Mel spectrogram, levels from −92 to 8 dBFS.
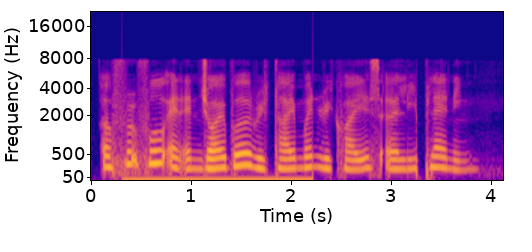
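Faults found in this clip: DC step in converter or input path: waveform zero line jumps at 0.32 s, offset about -26 dBFS, holds to 2.22 s, then steps back. Each transition heard as low thump or click at 0.32 s and 2.22 s; speech continues unchanged underneath.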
